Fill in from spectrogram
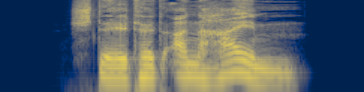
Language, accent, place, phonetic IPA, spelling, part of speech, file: German, Germany, Berlin, [ˌʃtɛltət anˈhaɪ̯m], stelltet anheim, verb, De-stelltet anheim.ogg
- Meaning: inflection of anheimstellen: 1. second-person plural preterite 2. second-person plural subjunctive II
